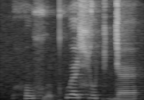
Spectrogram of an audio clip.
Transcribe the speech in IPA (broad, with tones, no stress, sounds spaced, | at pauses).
h o˧ xʷ a̰˩ kʷʰ æ˥ ɕ o˥ c ɟ æ˧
